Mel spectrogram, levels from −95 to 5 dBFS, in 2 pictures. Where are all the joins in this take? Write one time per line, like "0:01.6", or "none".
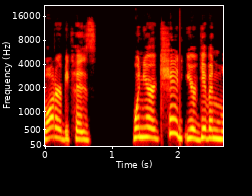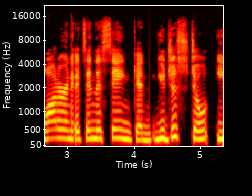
0:02.0
0:03.1
0:04.3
